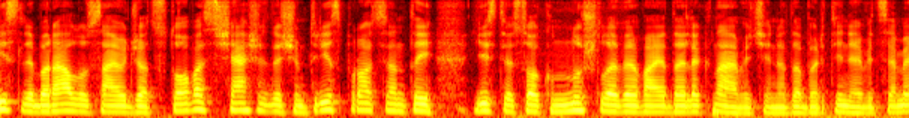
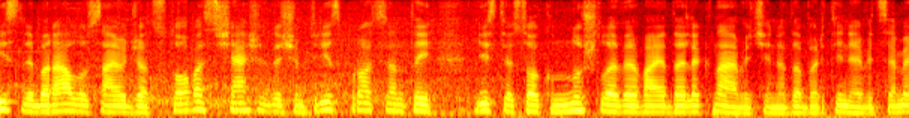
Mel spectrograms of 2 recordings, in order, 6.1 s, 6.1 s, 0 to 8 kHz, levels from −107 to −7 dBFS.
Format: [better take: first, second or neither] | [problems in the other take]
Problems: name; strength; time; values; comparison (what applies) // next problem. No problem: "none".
first | background sound (Aircraft); 16 dB below the speech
